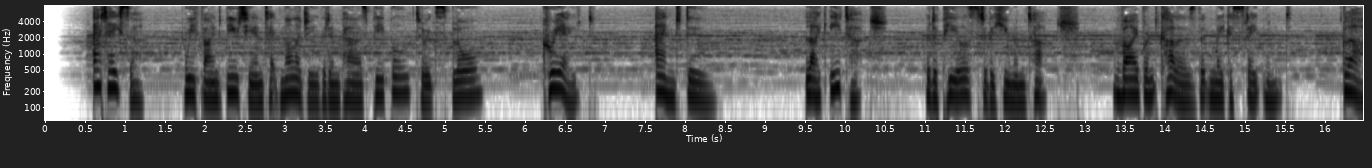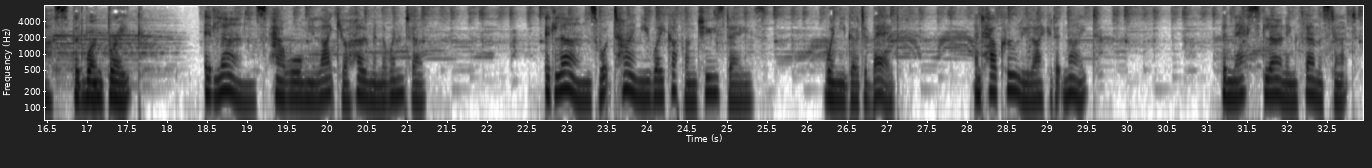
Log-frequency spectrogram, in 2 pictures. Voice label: natural voice

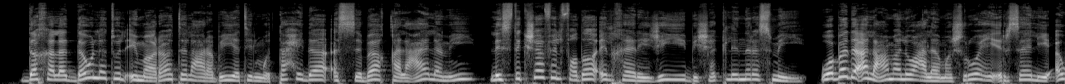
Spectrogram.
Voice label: documentary

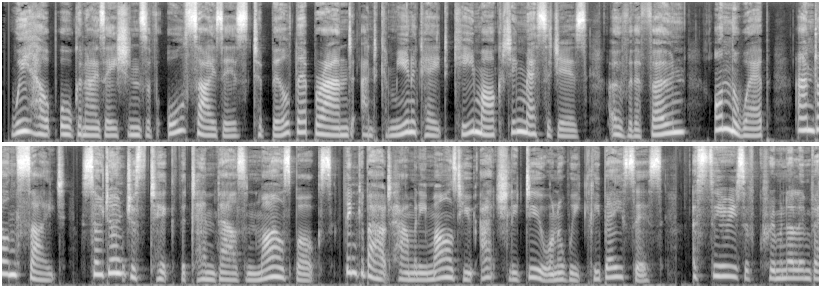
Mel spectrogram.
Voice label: Explainer and studio sample

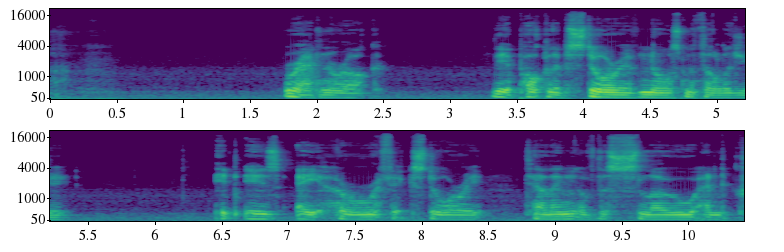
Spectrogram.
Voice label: Audiobook Narration Reel

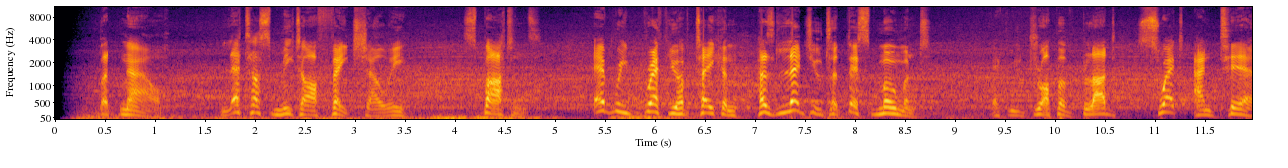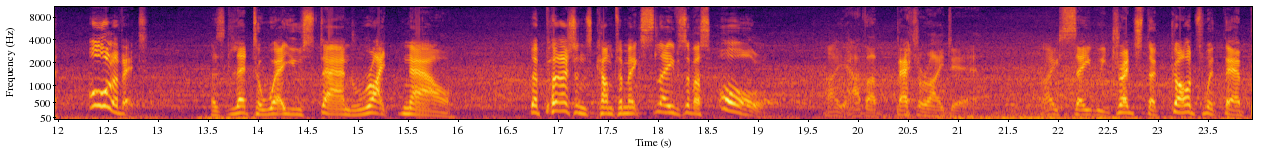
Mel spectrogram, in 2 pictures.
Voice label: Gaming and Cinematic Trailer

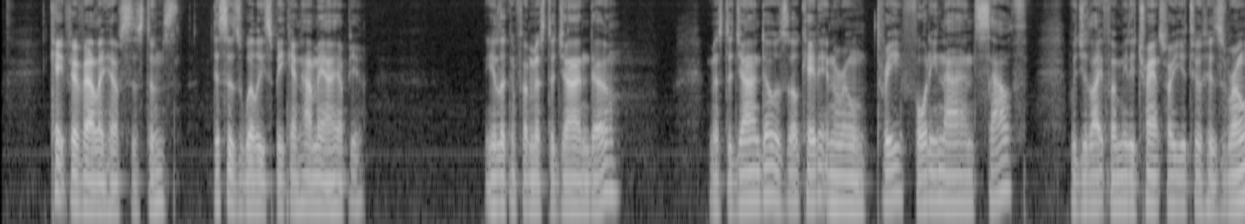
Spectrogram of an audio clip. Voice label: Telephony

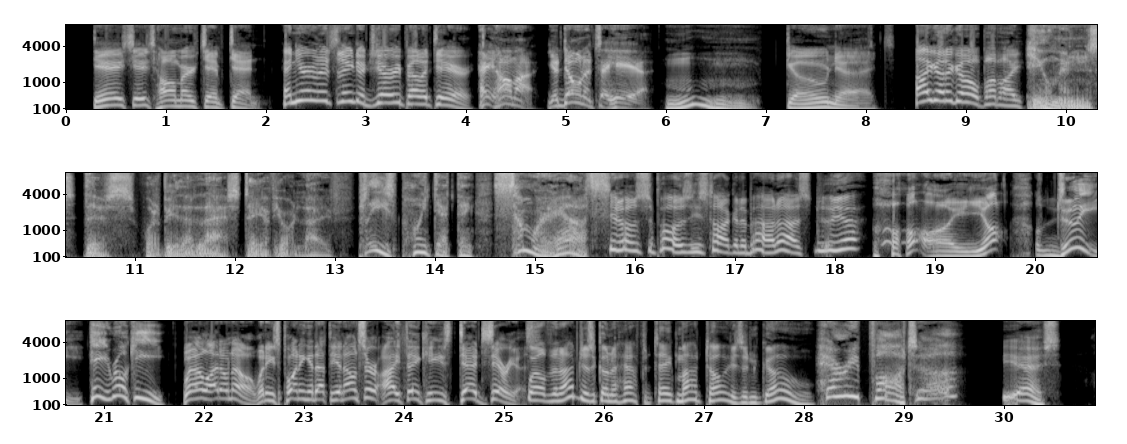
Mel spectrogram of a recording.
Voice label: Character

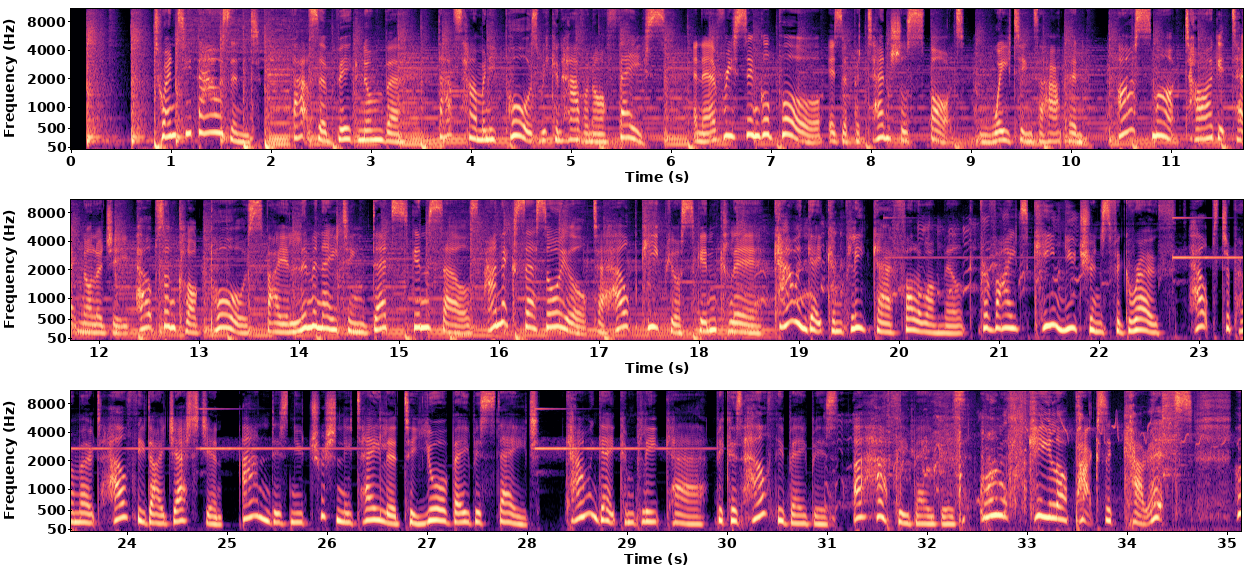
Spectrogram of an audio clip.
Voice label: commercial montage

